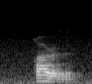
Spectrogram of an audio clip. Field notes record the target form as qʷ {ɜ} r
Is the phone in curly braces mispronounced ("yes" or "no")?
yes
